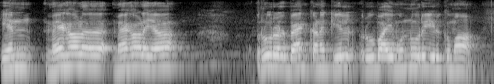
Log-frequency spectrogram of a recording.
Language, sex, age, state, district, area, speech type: Tamil, male, 30-45, Tamil Nadu, Tiruppur, urban, read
